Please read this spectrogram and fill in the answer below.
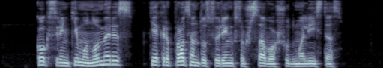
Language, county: Lithuanian, Kaunas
